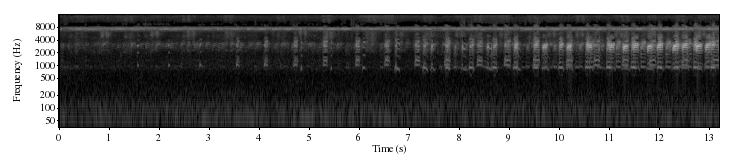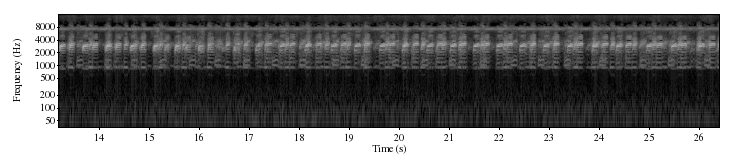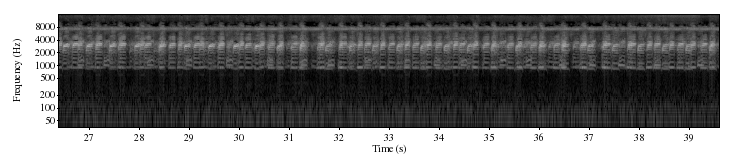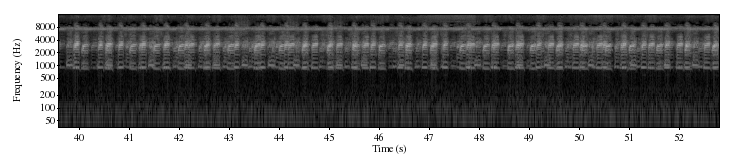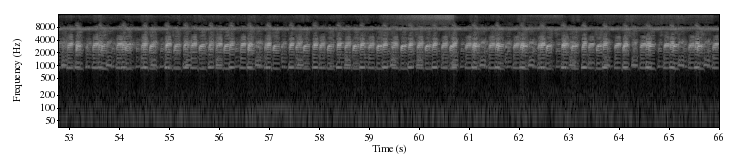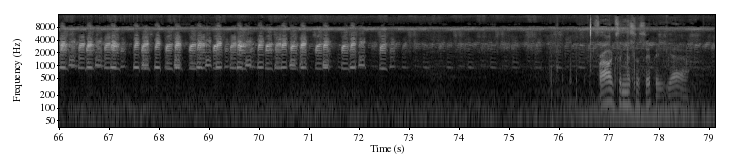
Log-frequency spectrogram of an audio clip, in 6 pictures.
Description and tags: Loud Rhythmic Frogs
Loud, insane frogs in Pass Christian, Mississippi. They chirp in a rhythm that sounds almost like techno music. Loud, repetitive sounds that make you feel like you're going crazy. Recorded at very close range with my iPhone 8.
